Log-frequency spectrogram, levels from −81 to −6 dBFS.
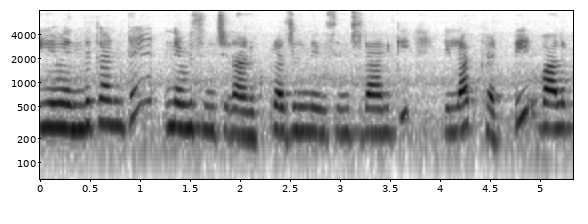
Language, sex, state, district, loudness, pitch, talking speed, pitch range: Telugu, female, Andhra Pradesh, Chittoor, -18 LUFS, 260 Hz, 90 wpm, 235-285 Hz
